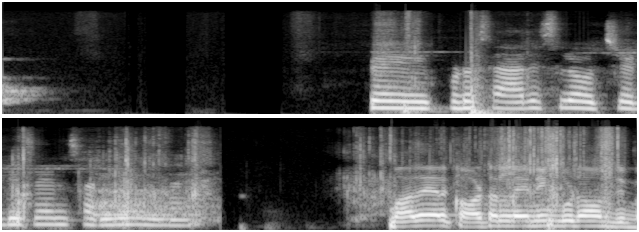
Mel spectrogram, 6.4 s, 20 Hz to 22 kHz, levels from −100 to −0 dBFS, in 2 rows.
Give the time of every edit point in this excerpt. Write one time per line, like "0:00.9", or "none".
none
